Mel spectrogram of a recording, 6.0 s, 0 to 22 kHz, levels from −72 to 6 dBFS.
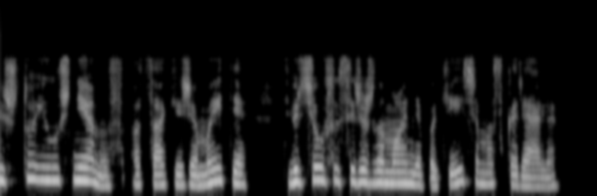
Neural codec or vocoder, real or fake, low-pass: none; real; 7.2 kHz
